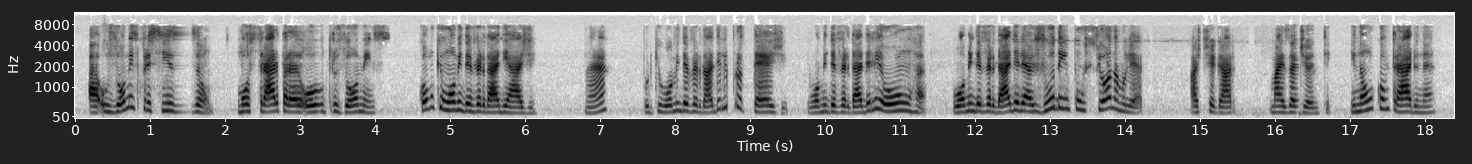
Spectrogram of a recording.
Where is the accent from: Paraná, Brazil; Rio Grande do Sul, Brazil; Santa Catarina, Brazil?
Rio Grande do Sul, Brazil; eu me deparar com essa grandeza cultural da minha terra, diante do … que me ensinou a amar as missões, com certeza formou totalmente minha identidade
